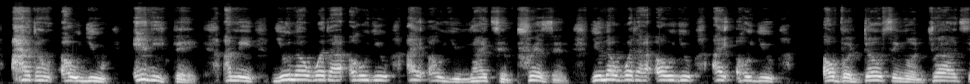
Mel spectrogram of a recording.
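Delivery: high-pitched, heated tirade; acted furious outburst, pitched high; fit of rage. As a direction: rage through the list of grievances, voice well up. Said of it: "a fit of rage".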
